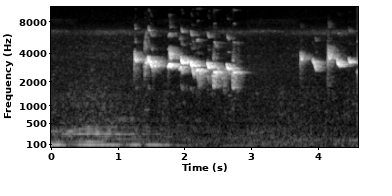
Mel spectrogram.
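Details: Sooty-headed bulbul at four months old in full song with rengganis and cucak wilis imitations: a long tumbling series of high descending whistles, a pause, then a shorter repeated phrase, over a faint low background hum.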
